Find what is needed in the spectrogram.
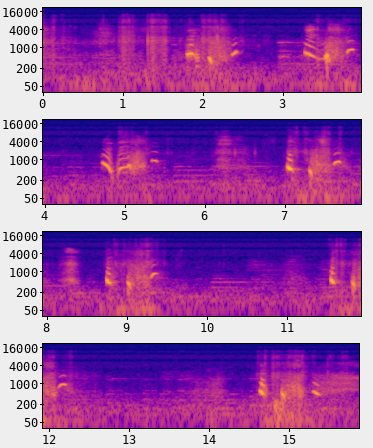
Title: Powerful muffled sneezes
